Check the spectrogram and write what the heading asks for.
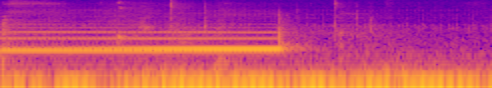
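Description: Smartphone on speakerphone sounding a ringback tone for an outgoing call: one steady electronic tone that cuts off suddenly about one and a half seconds in.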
